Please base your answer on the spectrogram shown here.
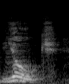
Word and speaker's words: yolk: Et notez aussi que lorsque l'on applique cette règle, le L ne se prononce pas lorsque suivi du son K, comme par exemple dans folk ou encore yoke, ou aussi du son M, comme par exemple dans Holmes ou encore Stockholm.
